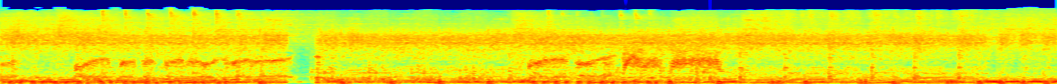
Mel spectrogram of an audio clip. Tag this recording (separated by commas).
Music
